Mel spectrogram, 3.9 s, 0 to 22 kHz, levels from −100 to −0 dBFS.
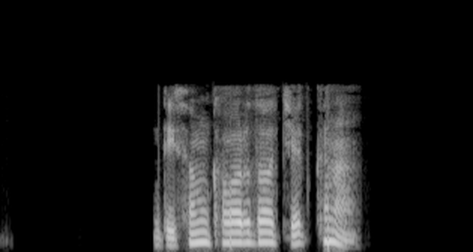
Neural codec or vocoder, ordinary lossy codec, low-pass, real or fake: none; AAC, 24 kbps; 5.4 kHz; real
